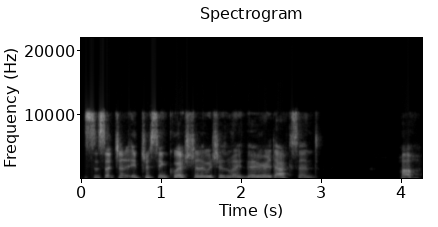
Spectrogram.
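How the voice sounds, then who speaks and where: A woman in her thirties whose first language is Polish, a company founder talking thoughtfully with halting restarts on a video call. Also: medium pitch. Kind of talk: casual interview. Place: home room on a video call.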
